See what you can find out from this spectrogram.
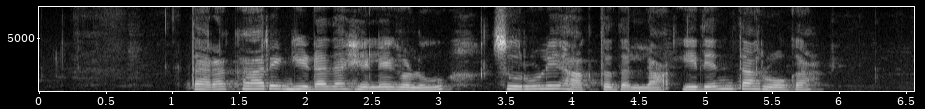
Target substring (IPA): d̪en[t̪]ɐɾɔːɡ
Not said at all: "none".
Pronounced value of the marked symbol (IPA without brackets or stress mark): t̪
